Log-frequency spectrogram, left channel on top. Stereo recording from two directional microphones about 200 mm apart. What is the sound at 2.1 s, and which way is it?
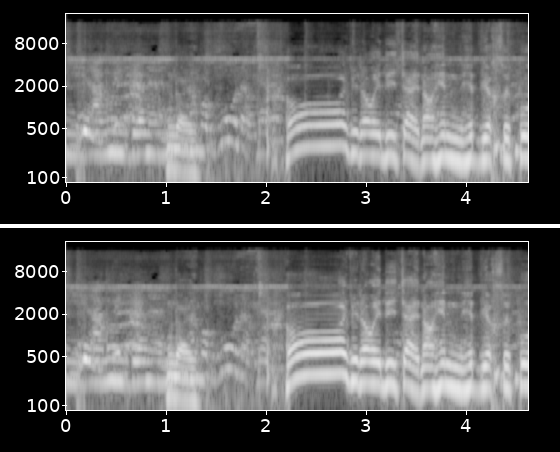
Speech, 35° right (ahead or behind).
